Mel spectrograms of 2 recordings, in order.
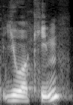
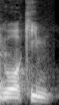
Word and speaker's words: Joachim: Just to get to that, it's directed by Joachim.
